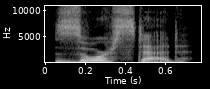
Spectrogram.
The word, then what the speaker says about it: Zorsted: Jane understands the spelling of that one too, pronounced Zorsted.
